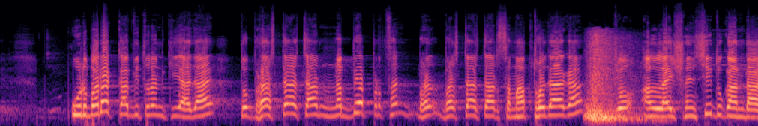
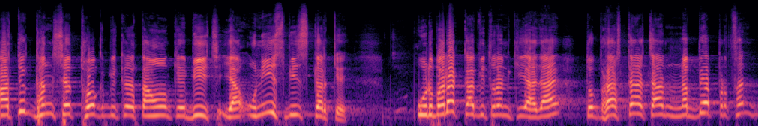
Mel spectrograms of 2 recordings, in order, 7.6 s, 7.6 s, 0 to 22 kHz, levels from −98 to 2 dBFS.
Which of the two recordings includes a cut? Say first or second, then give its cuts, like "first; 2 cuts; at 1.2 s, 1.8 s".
first; 1 cut; at 6.0 s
